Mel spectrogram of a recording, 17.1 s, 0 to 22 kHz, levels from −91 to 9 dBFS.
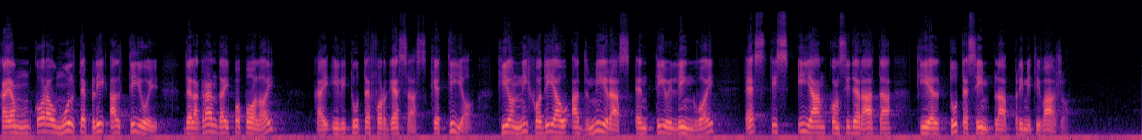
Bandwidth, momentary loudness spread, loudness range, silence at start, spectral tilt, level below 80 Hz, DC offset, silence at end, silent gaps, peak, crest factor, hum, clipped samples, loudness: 15 kHz; 11 LU; 3 LU; 0 s; -5.5 dB/octave; -42 dBFS; under 0.1%; 0 s; none; -8 dBFS; 18 dB; none; under 0.1%; -27 LUFS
